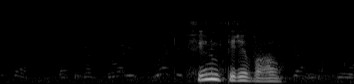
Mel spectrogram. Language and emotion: Russian, neutral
